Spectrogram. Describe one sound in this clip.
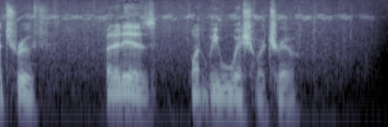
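A man speaks softly up close.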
